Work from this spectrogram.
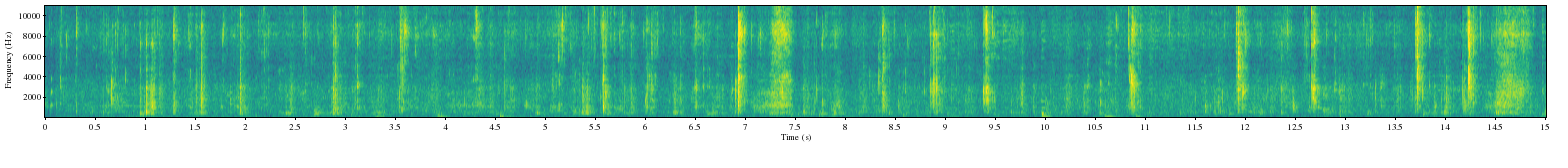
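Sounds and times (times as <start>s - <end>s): wet chewing and smacking: 0.0s - 15.0s.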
